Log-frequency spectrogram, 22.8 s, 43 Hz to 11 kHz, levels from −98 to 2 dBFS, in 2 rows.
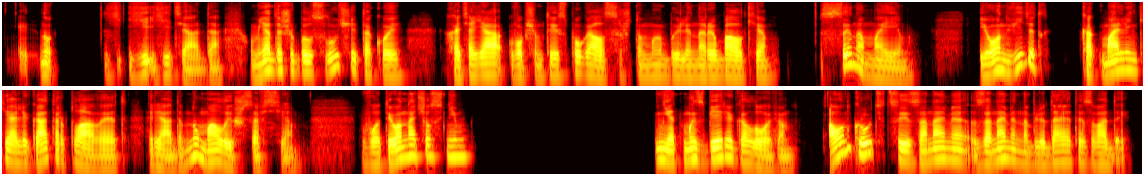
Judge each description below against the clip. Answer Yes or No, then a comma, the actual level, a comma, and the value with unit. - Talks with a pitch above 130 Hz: No, low, 100 Hz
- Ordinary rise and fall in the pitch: No, wide, 5.9 semitones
